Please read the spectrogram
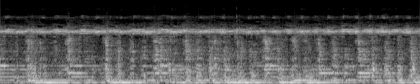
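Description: A live band playing dance music, with drums, keyboard and electric guitar, a steady beat and deep repeating bass pulses. A constant high-pitched tone sits over the music.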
